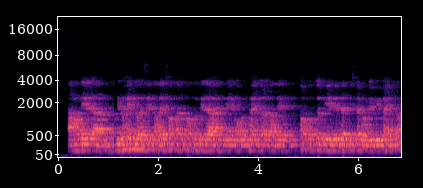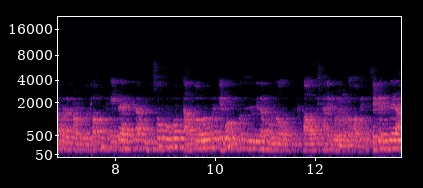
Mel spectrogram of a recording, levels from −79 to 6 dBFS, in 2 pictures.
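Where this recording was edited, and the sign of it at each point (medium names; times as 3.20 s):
1.11 s: sound stops dead
7.52 s: sound stops dead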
